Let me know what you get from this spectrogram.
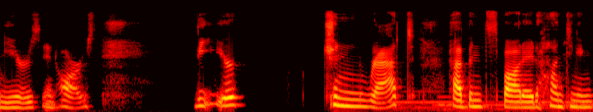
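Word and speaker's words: Ircinrraq: Cuz y'all are either werewolves or y'all just some freaky Uh next cryptid is the Ear-chin-rat. And yes, that's how it's pronounced. Ear-chin-rat.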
